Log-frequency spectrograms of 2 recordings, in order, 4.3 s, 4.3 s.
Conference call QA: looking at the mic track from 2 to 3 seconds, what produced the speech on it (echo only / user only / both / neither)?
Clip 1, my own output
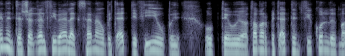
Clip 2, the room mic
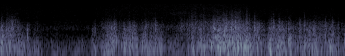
neither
